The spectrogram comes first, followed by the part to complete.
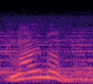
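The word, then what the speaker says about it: Lymon: and now back to our feature well if we can this is the legendary lyman pronounced lyman as in great climbing taste make half lemon half lime or is it half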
